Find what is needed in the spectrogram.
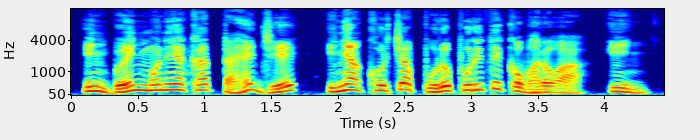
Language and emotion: Santali, surprised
